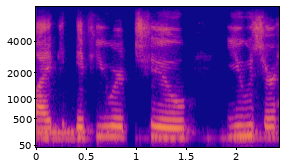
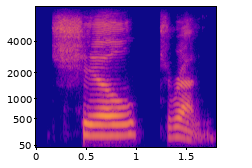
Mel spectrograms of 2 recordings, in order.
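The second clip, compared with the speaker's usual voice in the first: put-on children with stress on first syllable chil-; 3 dB louder than usual. Showing word stress on children in a lesson: stress first syllable of children. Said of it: "we said the stress was on the first syllable, so it would look like this".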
